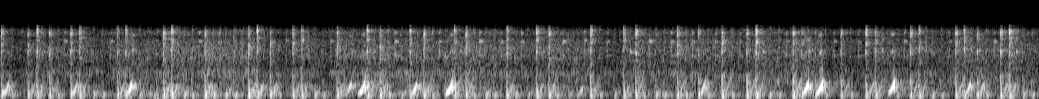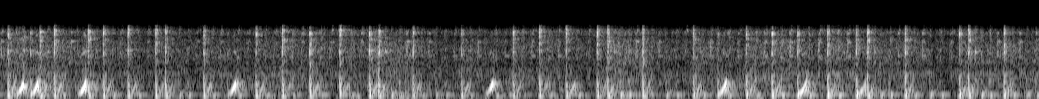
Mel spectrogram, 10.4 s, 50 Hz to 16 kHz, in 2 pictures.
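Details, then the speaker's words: Enya VT 240 twin model engine on test stand after carb cleaning, valve clearance adjustment and left valves re-lapped, Byron 10% fuel, 20x8 Master Airscrew prop: fast, even crackling firing pulses at steady speed, both cylinders firing cleanly. "so let's start it again oh compression i really like this"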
